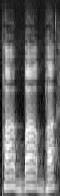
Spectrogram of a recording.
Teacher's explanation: दोनों ओठ जो होते हैं आपस में मिल जाते हैं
